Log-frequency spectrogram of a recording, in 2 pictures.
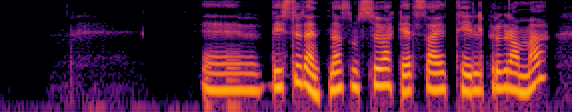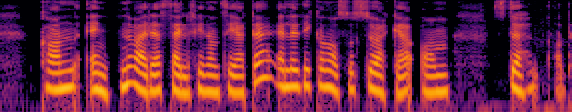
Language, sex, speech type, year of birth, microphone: Norwegian, female, spontaneous, 1956, Shure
